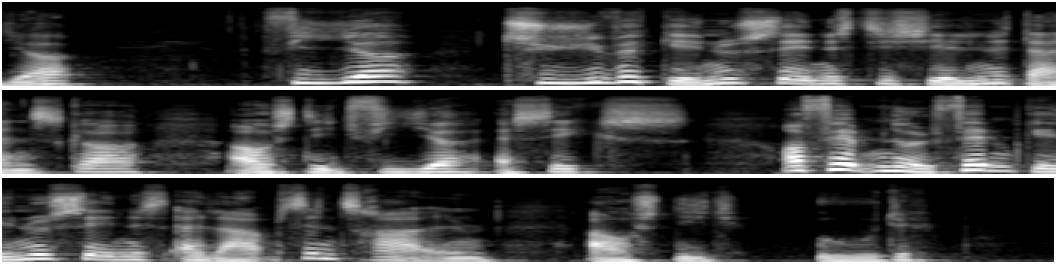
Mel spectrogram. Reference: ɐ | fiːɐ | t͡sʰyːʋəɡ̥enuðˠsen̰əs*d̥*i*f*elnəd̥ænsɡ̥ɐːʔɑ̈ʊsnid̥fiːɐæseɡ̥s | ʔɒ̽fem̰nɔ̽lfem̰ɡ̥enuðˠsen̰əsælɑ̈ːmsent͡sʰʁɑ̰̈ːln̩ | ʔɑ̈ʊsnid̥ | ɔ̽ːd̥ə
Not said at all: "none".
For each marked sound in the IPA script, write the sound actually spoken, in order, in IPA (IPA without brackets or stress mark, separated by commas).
d̥, ɕ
